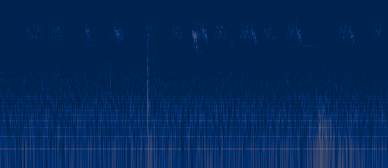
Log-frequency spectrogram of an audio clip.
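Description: Faint songbird chirping: short, high notes repeating about twice a second. A light click about three seconds in and a low thump near the end.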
